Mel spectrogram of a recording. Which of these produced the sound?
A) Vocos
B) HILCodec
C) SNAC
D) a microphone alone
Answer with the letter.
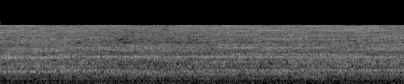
A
